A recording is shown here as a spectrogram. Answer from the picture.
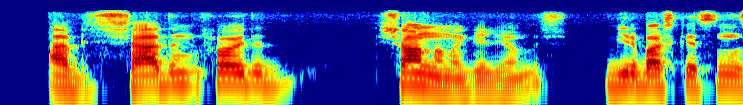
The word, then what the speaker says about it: Schadenfreude: Bir tanesi Schadenfreude Al- Almanca bir kelime.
